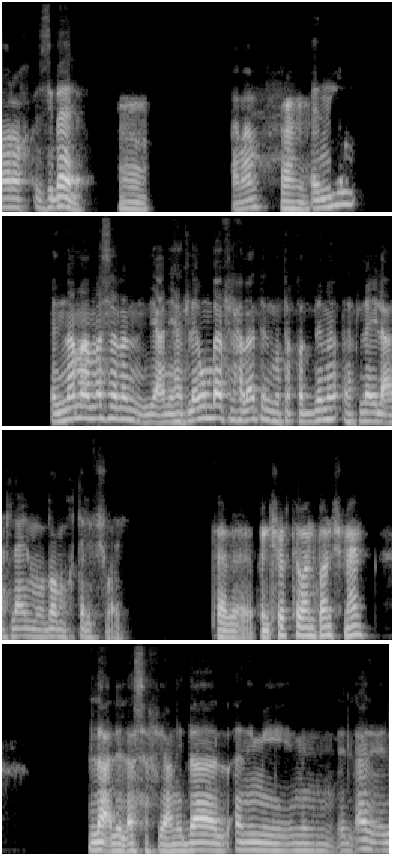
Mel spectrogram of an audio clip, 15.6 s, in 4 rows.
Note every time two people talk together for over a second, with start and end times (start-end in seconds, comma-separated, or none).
none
